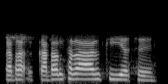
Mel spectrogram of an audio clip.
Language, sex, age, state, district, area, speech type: Bengali, female, 45-60, West Bengal, Purba Bardhaman, rural, conversation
